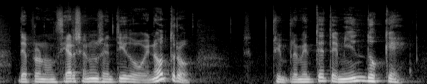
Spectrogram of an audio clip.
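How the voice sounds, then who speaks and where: There's an unremarkable speaking voice from a man at a medium pitch. He moves at a fairly quick pace with ordinary pitch variation. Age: middle-aged. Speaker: university professor, literary specialist. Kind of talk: public talk Q&A answer.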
